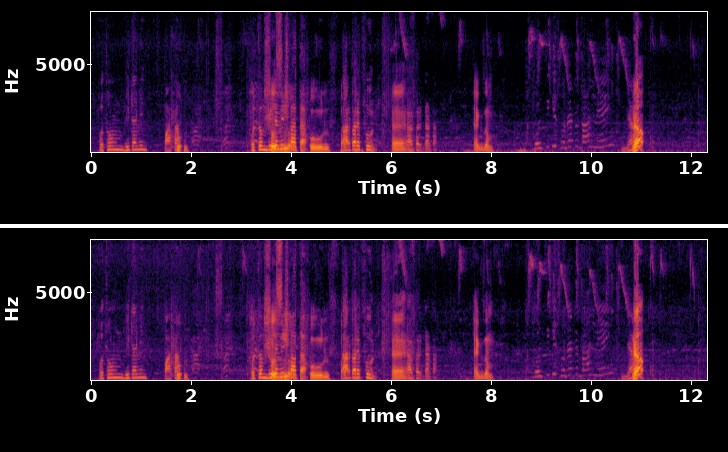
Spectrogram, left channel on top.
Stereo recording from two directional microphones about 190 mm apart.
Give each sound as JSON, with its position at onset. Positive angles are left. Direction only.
{"t": 0.2, "sound": "speech", "side_deg": -10}
{"t": 3.1, "sound": "speech", "side_deg": 0}
{"t": 4.4, "sound": "speech", "side_deg": 15}
{"t": 10.8, "sound": "speech", "side_deg": 10}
